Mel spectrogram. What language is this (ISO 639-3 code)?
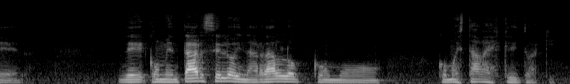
spa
